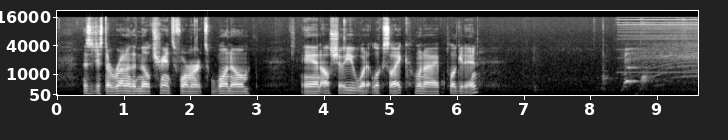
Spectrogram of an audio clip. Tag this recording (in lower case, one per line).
speech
